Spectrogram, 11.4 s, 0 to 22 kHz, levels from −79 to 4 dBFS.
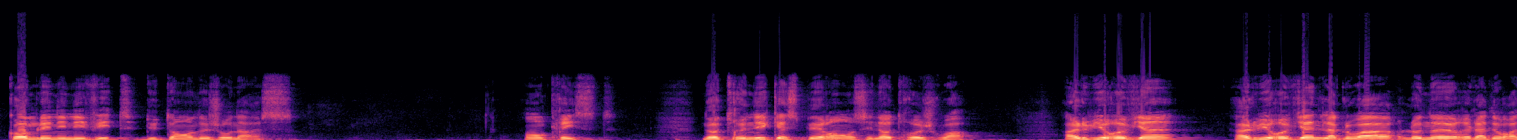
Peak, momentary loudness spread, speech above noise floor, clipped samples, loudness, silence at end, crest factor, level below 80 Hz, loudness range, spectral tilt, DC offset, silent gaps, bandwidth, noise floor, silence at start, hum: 0 dBFS; 14 LU; 45 dB; under 0.1%; -13 LUFS; 0 s; 14 dB; -56 dBFS; 11 LU; -6 dB/octave; under 0.1%; none; 10.5 kHz; -57 dBFS; 0.05 s; none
